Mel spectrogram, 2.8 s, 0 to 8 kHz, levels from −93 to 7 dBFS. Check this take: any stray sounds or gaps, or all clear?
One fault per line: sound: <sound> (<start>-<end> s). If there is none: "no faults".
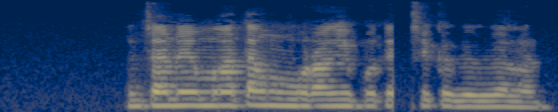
sound: dropout (2.0-2.1 s)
